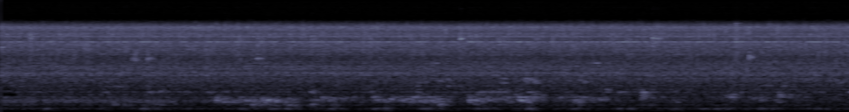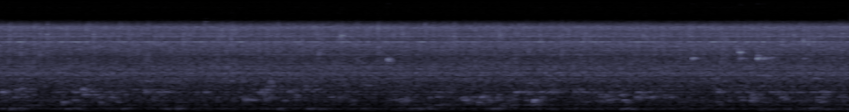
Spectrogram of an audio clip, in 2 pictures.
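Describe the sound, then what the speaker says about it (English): Steady tap water runs into a sink for hand washing while a bandaged hand is kept dry, a constant moderate splashing rush with small fluctuations and no talking. "I'm going to wash my hands again without getting the bandage wet"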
